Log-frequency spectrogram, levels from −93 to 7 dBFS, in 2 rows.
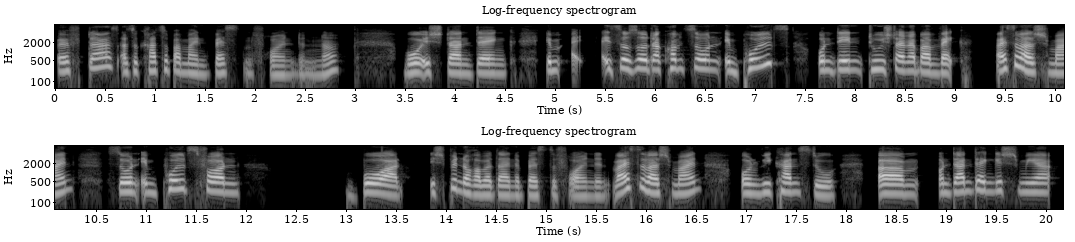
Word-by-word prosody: öfters. 290 +8 -1
Also, 215 +2 -5
grad 230 +2 -2
so 255 - -6
bei 225 - -1
meinen 195 -3 -7
besten 200 +1 -8
Freundinnen, 175 -1 -12
ne? 205 +8 -7 0.6
Wo 205 +2 +2
ich 210 - -2
dann 200 -3 +2
denke, 195 -1 0 0.3
im 470 - 0
ai - - -3 0.3
ist - - -5
doch 280 - +7
so, 275 +2 +5
da 255 -1 +4
kommt 275 0 -2
so 285 -2 +2
'n 260 -2 -3
Impuls 305 - -1 0.3
und 245 -2 -1
den 255 -2 +3
tue 260 0 -3
ich 255 - -6
dann 240 -3 +4
aber 215 -3 +3
weg. 200 -1 0 0.2
Weißt 255 +8 +3
du, - - +5
was 220 -7 +6
ich 210 - -11
meine? 205 +7 +1 0.3
So'n 235 0 +2
Impuls 280 +7 -2
von 235 -4 +3 1.1
boah, 195 +2 +4 0.3
ich 220 - -10
bin 305 -4 -3
doch 220 -2 +3
aber 185 -1 0
deine 180 -1 -3
beste 175 0 -6
Freundin. 170 +1 -6
Weißt 320 - +3
du, 310 - 0
was 215 -3 +5
ich - - -14
meine? 210 +6 0 0.4
Und 210 -1 -1
wie 225 +1 -4
kannst 230 -2 -1
du? 175 -2 -4 0.4
Ähm, 205 -2 +6 0.2
und 220 +1 -6
dann 235 +1 +3
denke 250 -2 -1
ich 255 - -10
mir: 230 -1 -1
220 Hz, 180 wpm, -24 LUFS, 195-250 Hz, 1.1 s, doch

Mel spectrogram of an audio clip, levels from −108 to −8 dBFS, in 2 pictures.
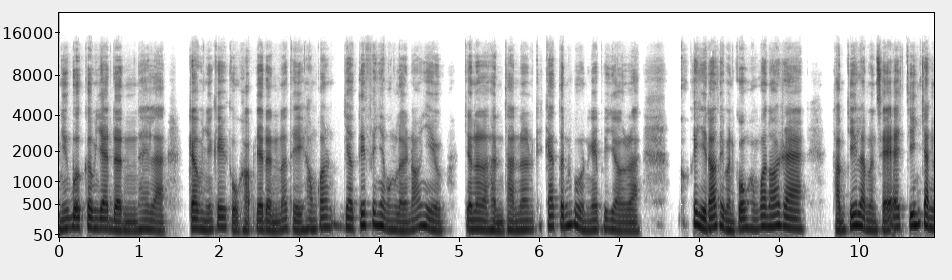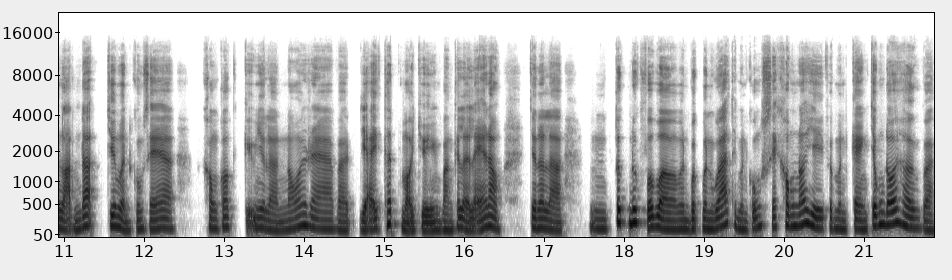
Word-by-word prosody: những 125 +3 -1
bữa 140 0 +4
cơm 140 0 +1
gia 130 0 +3
đình, 110 -3 0
hay 120 +1 -2
là 105 -3 -2 0.3
trong 125 -1 +3
những 115 +1 -2
cái 140 +3 0
cuộc 105 -6 -3
họp 105 - -4
gia 120 - +3
đình 110 -3 0
á 125 - -2
thì 110 -3 -1
hông 120 +1 -2
có 140 +2 -1 0.2
giao 140 -2 +1
tiếp 170 +6 +2
với 175 - +2
nhau 160 -3 +3
bằng 115 -1 -2
lời 105 -1 -1
nói 125 +8 -2
nhiều. 120 -9 0 0.3
Cho 120 - 0
nên 120 0 +2
là - - 0
hình 105 -3 -1
thành 110 -1 -2
nên 115 +1 -2
cái 145 - -17
cá 150 - +1
tính 155 +3 0
của 165 - +2
mình 110 - -3
ngay 115 - 0
bây 125 +1 -6
giờ 105 -4 -1
là 100 -1 -2 0.5
có - - -17
cái 180 - +5
gì 130 - +6
đó 140 +3 +5
thì 155 -1 +1
mình 115 -3 0
cũng 130 +5 +2
hổng 125 -1 -3
có 155 - +4
nói 155 +2 +3
ra. 130 -4 +2 0.3
Thậm 110 -1 -1
chí 160 - +4
là 160 -3 +4
mình 115 -2 -1
sẽ 140 +6 +2
chiến 160 +4 +1
tranh 165 -6 +3
lạnh 115 -1 0
đó, 155 +3 +3 0.2
chứ 155 -1 +2
mình 110 -7 0
cũng 120 +1 -4
sẽ 125 +1 -1 0.4
không 130 -2 -3
có, 145 +2 -1 0.2
kiểu - - -4
như 135 - 0
là, 115 -4 -2
nói 125 +10 -1
ra 125 -5 -2
và 110 -3 -4
giải 120 +3 0
thích 185 +1 +2
mọi 100 -5 +1
chuyện 105 +1 0
bằng 110 -1 -2
cái 140 - 0
lời 135 - +2
lẽ 115 +6 +1
đâu. 150 -3 +3 0.4
Cho 135 - +1
nên 130 -1 +2
là, 105 -4 -1 0.3
ưm, 125 -1 -4
tức 200 +11 0
nước 200 +1 +6
vỡ 140 - +6
bờ, 120 -5 +3
mình 120 -1 -1
bực 125 0 -2
mình 125 -2 +1
quá 145 +8 +3
thì 160 - -5
mình 120 -2 -2
cũng 135 +6 -2
sẽ 140 - 0
không 155 0 +1
nói 185 +4 +3
gì 140 -5 +3
và 135 - -2
mình 120 -2 -2
càng 120 -1 -1
chống 160 +6 +3
đối 180 +3 +5
hơn 145 -8 +1
và 115 -3 -2
125 Hz, 295 wpm, -22 LUFS, 115-145 Hz, 0.5 s, gì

